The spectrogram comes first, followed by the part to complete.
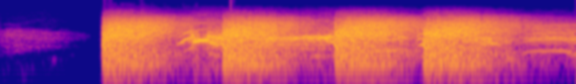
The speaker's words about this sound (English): Just want to take the rest of the bullets out of this gun, that's all.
